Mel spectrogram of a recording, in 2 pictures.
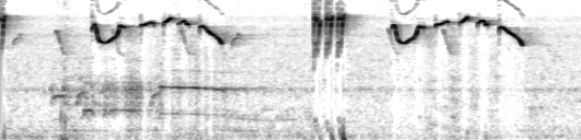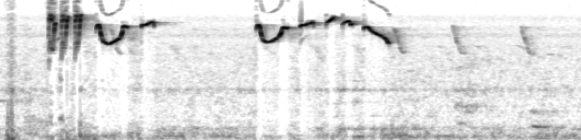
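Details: Lure recording of an olive-backed sunbird: arching high whistles and quick chips in repeated phrases, interrupted twice by brief rattling buzzes, with low faint noise below.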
